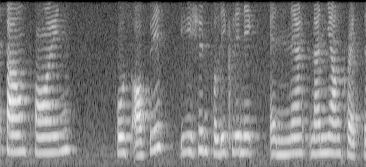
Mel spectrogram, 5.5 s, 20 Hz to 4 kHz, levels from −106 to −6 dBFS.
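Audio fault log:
No faults heard.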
